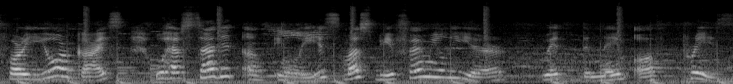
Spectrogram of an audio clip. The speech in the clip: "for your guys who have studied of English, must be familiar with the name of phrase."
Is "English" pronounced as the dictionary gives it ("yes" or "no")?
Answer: no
